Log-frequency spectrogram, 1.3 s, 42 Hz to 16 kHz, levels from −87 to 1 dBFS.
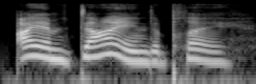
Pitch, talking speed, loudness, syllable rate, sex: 255 Hz, 235 wpm, -19 LUFS, 5.4 syllables/s, female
